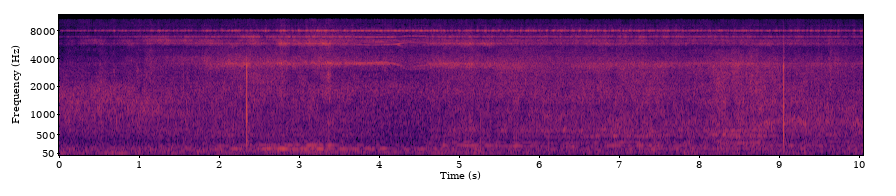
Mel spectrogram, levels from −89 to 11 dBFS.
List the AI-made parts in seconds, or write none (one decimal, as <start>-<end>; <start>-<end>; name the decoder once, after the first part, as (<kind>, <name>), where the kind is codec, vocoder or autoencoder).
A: 0.0-3.7 (codec, HILCodec); 4.6-10.1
